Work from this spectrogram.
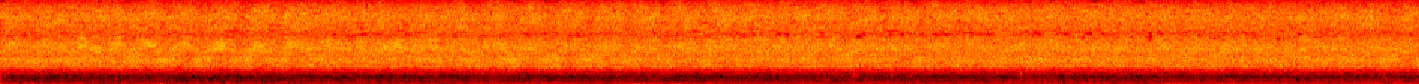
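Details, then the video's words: Summer cicada chorus in Japan, heard once the rainy season has finished: an unbroken, shrill, sizzling drone that holds at one level for the whole stretch, with no other clear sounds. "sound of summer in japan semi insects"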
